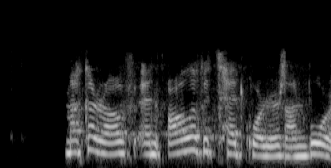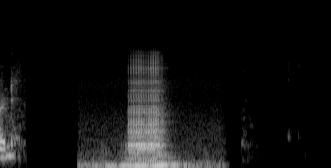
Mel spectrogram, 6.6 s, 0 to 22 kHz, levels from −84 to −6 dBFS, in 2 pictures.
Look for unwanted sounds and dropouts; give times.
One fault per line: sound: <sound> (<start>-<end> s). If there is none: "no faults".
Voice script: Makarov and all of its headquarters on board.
sound: squeak (4.1-5.6 s)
